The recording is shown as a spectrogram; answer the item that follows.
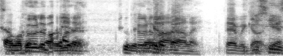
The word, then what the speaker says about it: Koulibaly: Craig, you try and pronounce it. Koulibaly.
